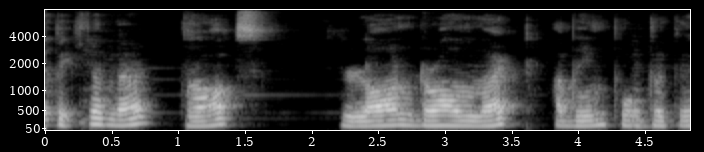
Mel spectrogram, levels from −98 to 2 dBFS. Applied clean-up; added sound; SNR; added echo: neural mask model DeepFilterNet 3.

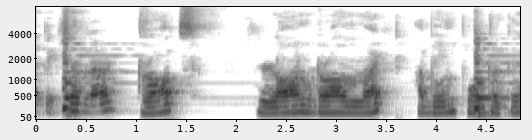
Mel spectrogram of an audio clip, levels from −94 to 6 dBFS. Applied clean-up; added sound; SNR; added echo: classical method WPE with log-MMSE.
